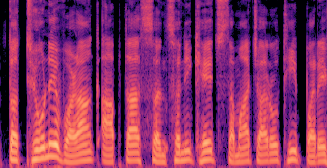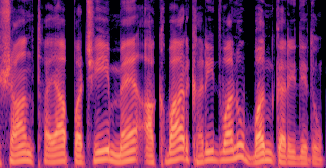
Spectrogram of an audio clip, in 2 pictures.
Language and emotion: Gujarati, disgusted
